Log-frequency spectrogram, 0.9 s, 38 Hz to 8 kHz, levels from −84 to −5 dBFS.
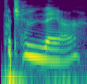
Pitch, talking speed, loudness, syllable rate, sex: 195 Hz, 205 wpm, -18 LUFS, 5.3 syllables/s, female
